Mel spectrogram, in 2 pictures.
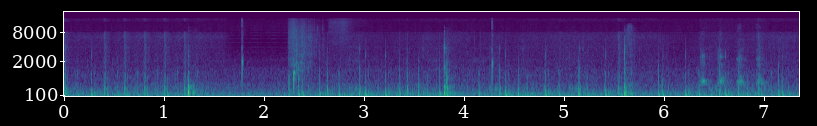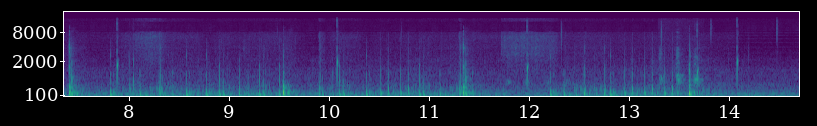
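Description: Video game blocks of wood knock as they break.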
